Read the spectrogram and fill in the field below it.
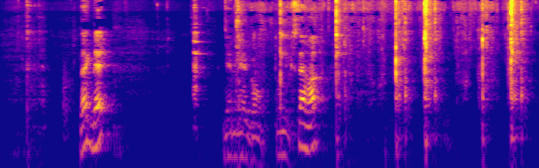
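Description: A spoon scrapes and stirs in a glass bowl.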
